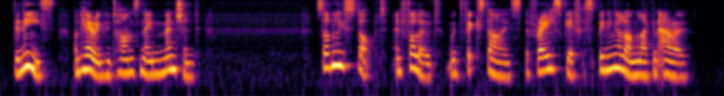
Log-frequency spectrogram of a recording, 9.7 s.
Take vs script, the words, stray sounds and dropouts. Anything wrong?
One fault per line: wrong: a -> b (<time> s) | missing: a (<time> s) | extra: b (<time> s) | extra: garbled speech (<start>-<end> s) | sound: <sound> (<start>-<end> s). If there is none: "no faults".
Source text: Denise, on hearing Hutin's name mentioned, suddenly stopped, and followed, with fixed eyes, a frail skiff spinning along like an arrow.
wrong: a -> the (6.9 s)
